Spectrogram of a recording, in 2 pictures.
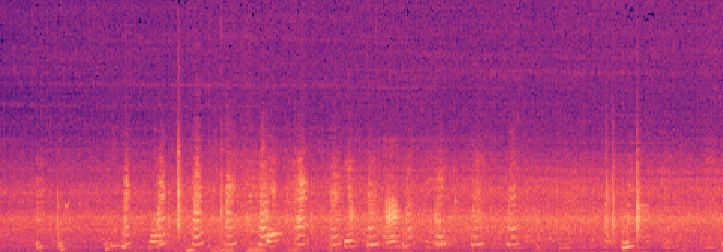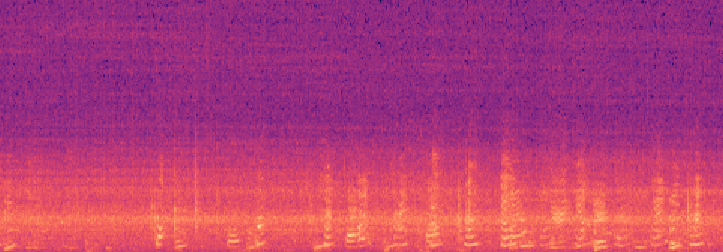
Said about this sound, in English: You'll hear boats go by too, so that'll be loud boaty sounds. So now I'm just going to let you listen to about a minute of just the underwater recording, not the above water recording, to give you an idea of what it sounds like.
